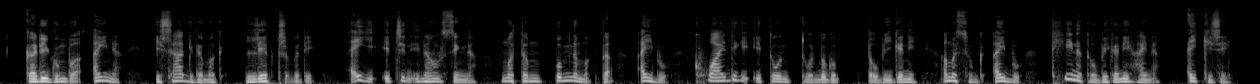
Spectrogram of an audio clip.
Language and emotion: Manipuri, fearful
